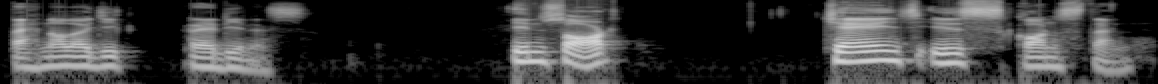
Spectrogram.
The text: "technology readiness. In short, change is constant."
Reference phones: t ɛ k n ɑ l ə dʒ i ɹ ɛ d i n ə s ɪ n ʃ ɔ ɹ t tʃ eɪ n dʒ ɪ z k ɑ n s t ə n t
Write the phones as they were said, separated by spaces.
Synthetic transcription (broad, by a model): t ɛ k n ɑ l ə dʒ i ɹ ɛ d i n ə s ɪ n s ɔ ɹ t tʃ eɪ n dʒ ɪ s k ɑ n s t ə n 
